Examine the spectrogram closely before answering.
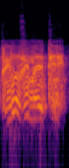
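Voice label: Serbian near waypoint mood low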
